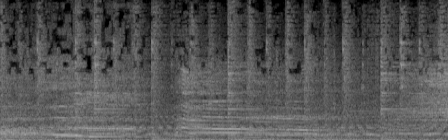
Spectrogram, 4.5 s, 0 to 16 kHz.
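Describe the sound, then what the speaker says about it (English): A rioting crowd roars in an animated cutscene from the video game The Witcher 2, with overlapping yells and shouts blending into a dense, steady clamour. "a riot erupts. A massacre ensues."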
